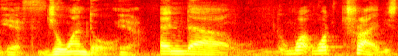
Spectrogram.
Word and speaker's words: Jawandor: Jawandor, like the door. Oh, Jawandor. Yeah. That's the right pronunciation. Yes. Jawandor.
